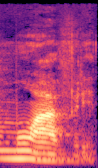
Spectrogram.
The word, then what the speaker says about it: Moivre: primeira fórmula de moivre se escreve moivre mas se pronuncia moavile tá então a primeira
